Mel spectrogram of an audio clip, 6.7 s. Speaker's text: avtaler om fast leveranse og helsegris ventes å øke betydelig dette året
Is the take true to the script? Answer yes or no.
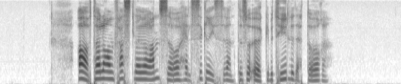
yes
